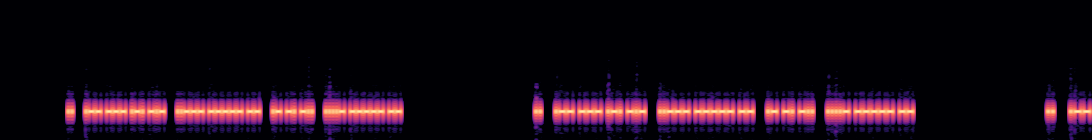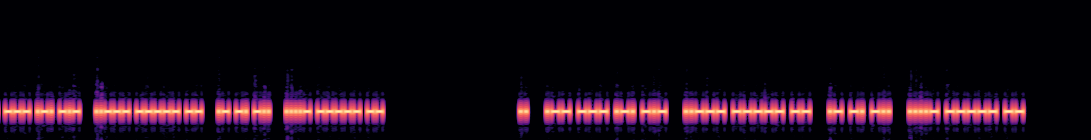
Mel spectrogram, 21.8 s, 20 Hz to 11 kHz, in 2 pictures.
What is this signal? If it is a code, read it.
Morse code, heard as a keyed tone, about 56 wpm, 700 Hz. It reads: I WORK 20M AND 40M I WORK 20M AND 40M I WORK 20M AND 40M I WORK 20M AND 40M
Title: Speed-Racing Common QSO Phrases Encore - 45wpm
